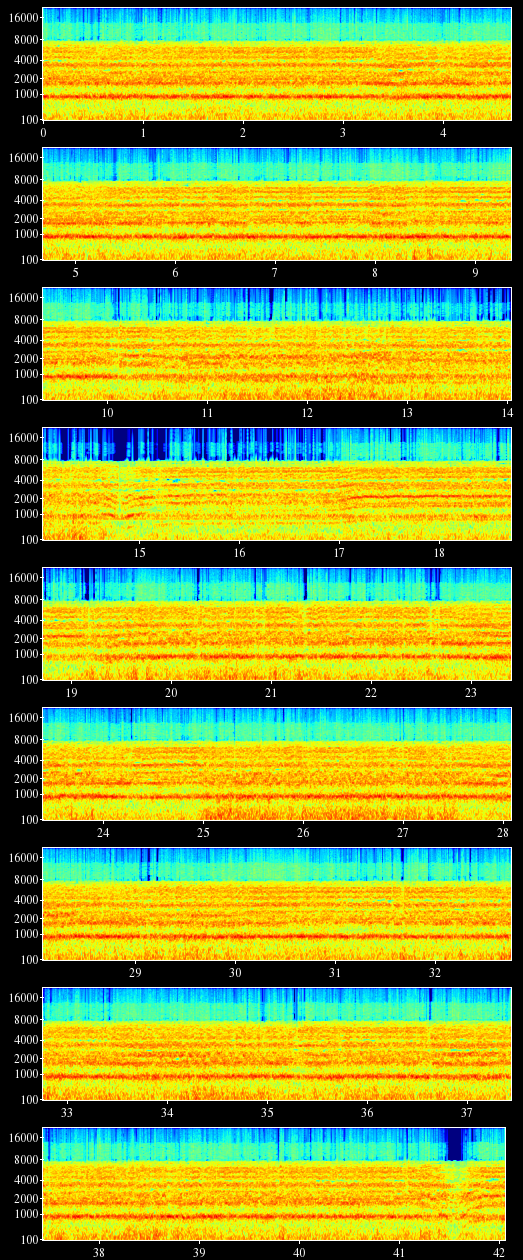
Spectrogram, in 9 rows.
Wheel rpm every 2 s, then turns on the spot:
230, 230, 230, 230, 230, 180, 170, 150, 170, 200, 230, 230, 230, 230, 220, 230, 230, 220, 230, 230, 200.
none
